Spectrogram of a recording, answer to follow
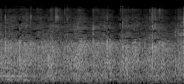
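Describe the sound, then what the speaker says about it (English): Audience applause at a talk, a steady dense wash of clapping filling the whole moment, close and even in level with no pauses. "And so I just like to applaud him"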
